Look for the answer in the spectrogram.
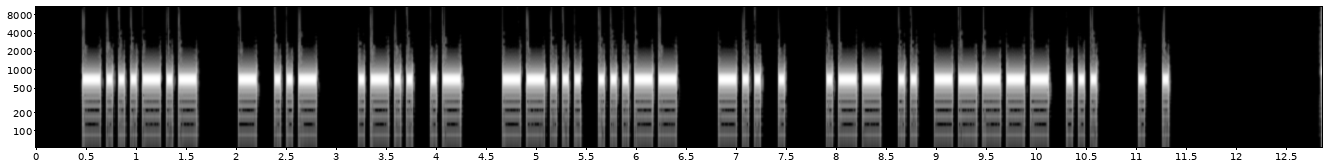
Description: Morse code, heard as a keyed tone, about 20 wpm, 700 Hz. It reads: <BK> TU LA 73 DE WI0S EE
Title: POTA QSO Practice - 20wpm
